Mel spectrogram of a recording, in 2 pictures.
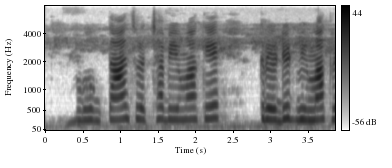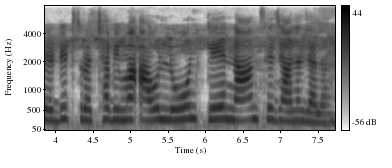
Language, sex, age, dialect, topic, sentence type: Bhojpuri, female, 18-24, Western, banking, statement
